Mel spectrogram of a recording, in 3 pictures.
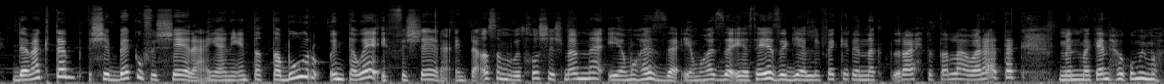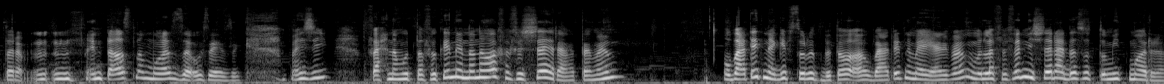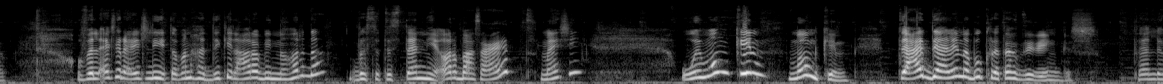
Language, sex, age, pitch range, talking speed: Arabic, female, 10-29, 215-275 Hz, 135 wpm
